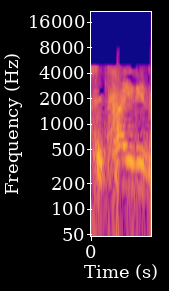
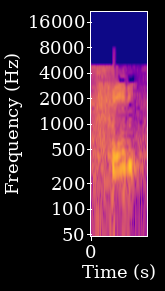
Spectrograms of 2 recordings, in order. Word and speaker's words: satiety: Is it satiety? Am I pronouncing that correctly? Satiety? What? – Satiety. – No, satiety. There's a T-I in there. It can't be that.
